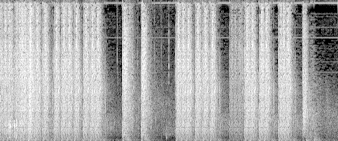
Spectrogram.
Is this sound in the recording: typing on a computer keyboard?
no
